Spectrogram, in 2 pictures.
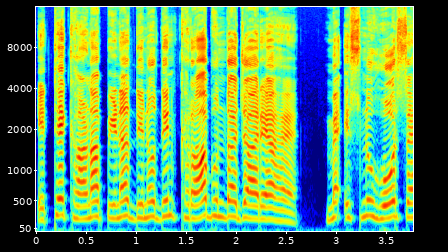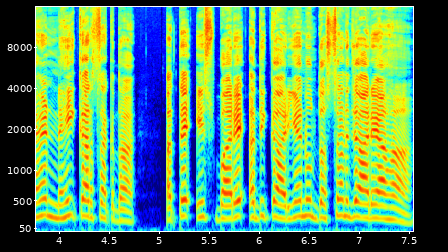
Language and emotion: Punjabi, angry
